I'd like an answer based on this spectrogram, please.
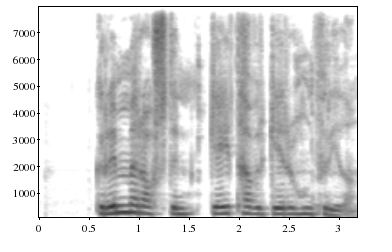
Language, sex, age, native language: Icelandic, female, 12, Icelandic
